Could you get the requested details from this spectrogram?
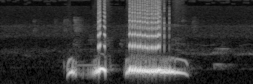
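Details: A single phrase from a spotted dove kept as a decoy: two brief hoots followed by a prolonged, slightly falling coo, with a faint trace of another sound afterwards.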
